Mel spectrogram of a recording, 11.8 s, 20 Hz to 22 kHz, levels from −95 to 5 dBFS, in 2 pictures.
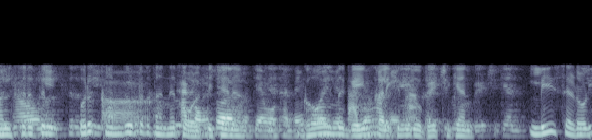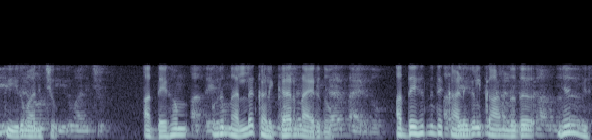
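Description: Echo with no canceller runs through the whole of this speech clip: every phrase returns about half a second later, roughly 10 dB quieter and thinner, because the far end's loudspeaker feeds its microphone and nothing removes that copy before sending it back. The sound also stops at 4 kHz, which fits a narrowband telephone codec.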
